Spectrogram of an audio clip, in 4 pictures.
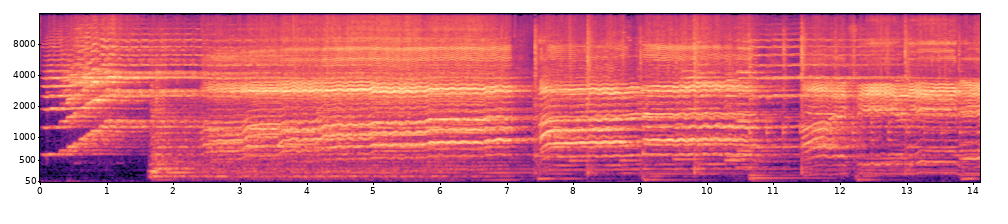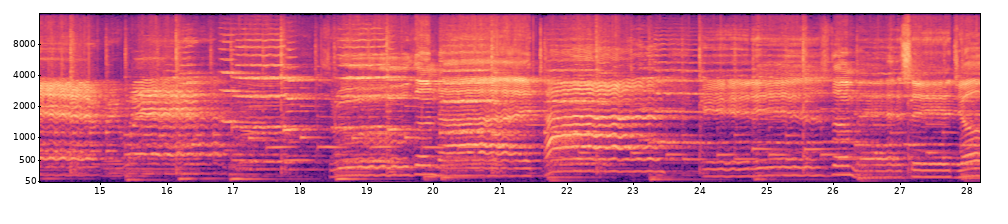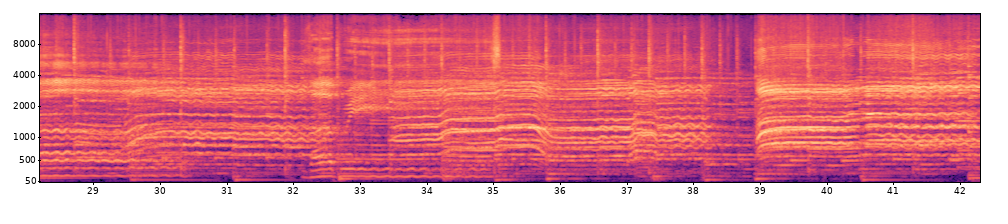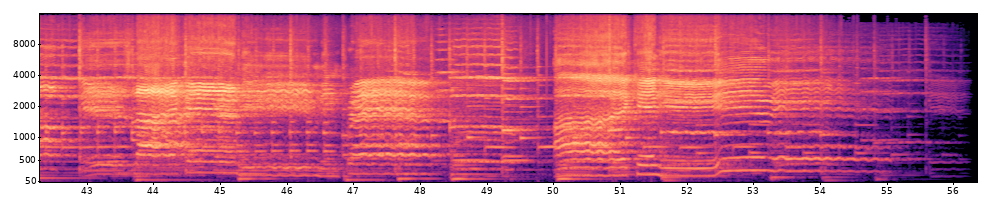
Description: Some surface noise/wear
Mono
Male Black Group Condition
